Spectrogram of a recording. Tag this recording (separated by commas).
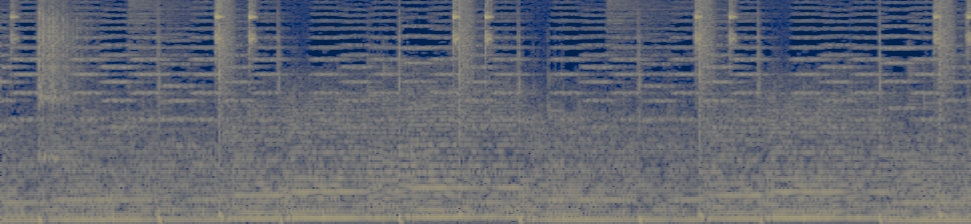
Music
